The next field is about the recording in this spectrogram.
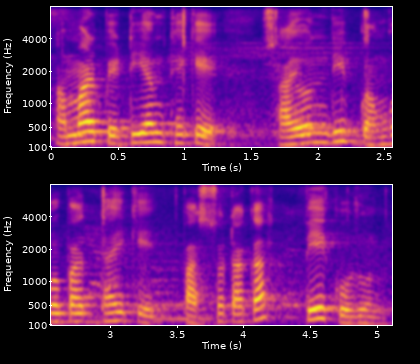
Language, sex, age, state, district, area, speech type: Bengali, male, 30-45, West Bengal, Paschim Bardhaman, urban, read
